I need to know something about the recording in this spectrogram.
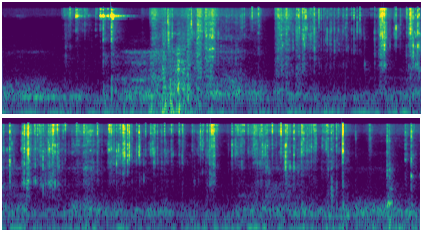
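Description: Small trinkets in plastic bags rustle and clink as a hand sorts through them.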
